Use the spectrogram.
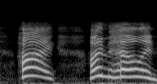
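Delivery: very high, ladylike woman's voice. Retelling a phone call, the speaker shows how Helen sounded; imitating Helen's voice. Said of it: "Helen sounded like this".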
